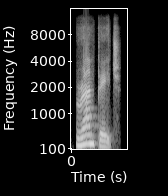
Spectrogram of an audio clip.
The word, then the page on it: rampage: Indian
